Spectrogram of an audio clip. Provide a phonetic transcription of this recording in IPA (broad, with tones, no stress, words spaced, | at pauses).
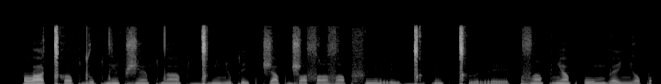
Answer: lˠa˦ǀʰʌ˨pdu˦pdĩ˦p ʒɛ̃˨pdã˨˦p ɡ͡ǀĩ˨ʎɯ˦pɾi˨pt͡ʃa˦p d͡ʒɯ˨sˤa˦zˤa˨p fĩ˦ri˨ ɡ͡ǀɯ˨pɾĩ˨pǀʰɯ˨re˨ | zˤĩ˨˦pʎã˦pʔu˦mbɛ˨ ʎʌ˨p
